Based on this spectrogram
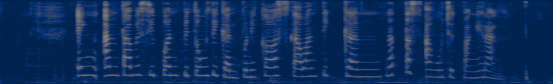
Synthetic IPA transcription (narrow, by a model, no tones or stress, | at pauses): ʔɪŋʔant̪awisipʊnpit̪ʊŋt̪iɡ̥a̤npunikɔskawant̪iɡ̥a̤nːət̪əsawud̥ʒ̥ʊ̤t̪̚paŋeɾan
